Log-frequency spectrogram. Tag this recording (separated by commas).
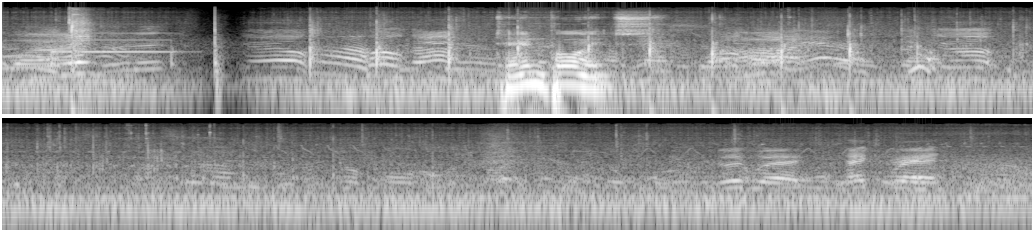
Arrow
